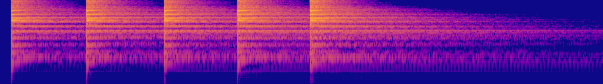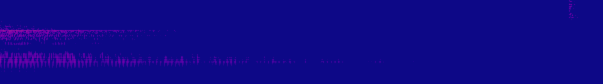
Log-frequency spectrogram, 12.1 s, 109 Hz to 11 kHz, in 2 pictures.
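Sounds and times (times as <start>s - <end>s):
18-inch Zildjian Uptown ride cymbal bell hits: 0.1s - 4.3s.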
